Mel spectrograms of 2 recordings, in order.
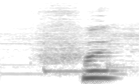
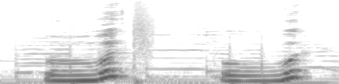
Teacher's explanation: ф ти просто як видуваєш ф голос при цьому не не држить А от в в вже тут є таке дрижання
